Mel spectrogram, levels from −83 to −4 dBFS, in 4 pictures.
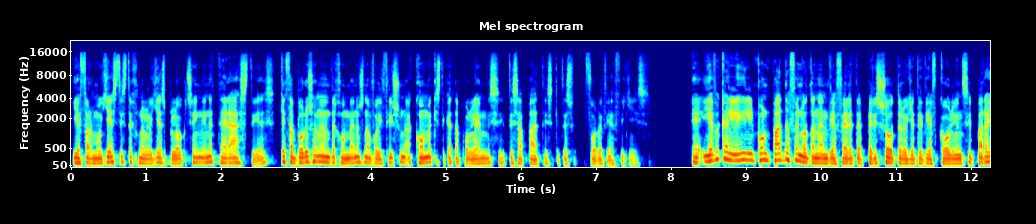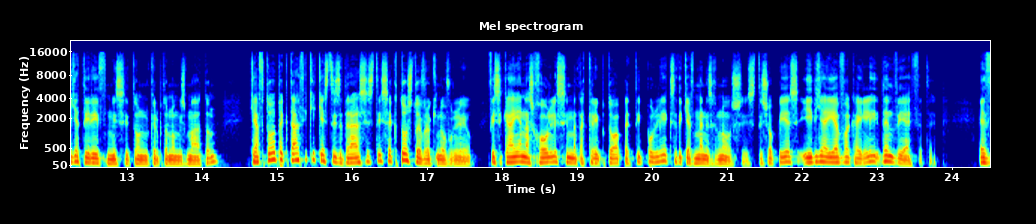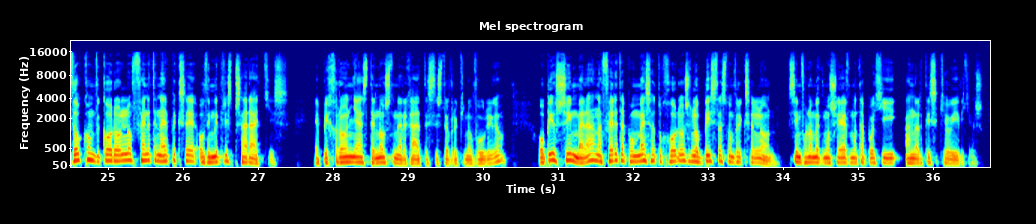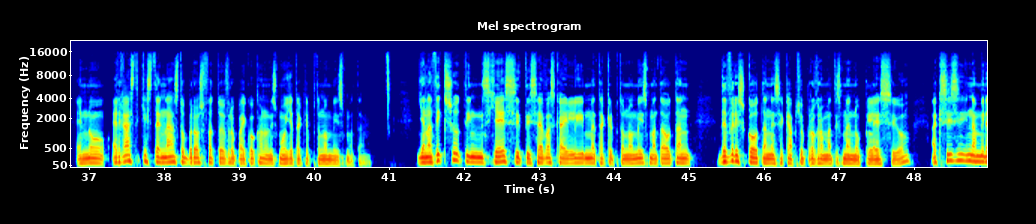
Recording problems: abrupt cut into speech; at the end

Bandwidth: 15.5 kHz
